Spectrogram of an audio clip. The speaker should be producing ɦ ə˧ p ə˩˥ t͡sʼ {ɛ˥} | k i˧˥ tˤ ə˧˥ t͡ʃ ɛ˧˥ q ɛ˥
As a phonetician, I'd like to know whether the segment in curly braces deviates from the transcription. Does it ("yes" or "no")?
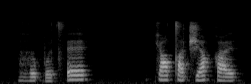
no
